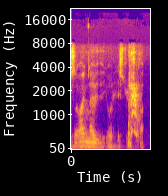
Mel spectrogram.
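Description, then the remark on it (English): A female dog barks somewhere in the background of a living room, its yaps partly buried under people talking into the microphone, with a steady low hum running underneath. “and if you hear the dog in the background, I'm really sorry, but I'm recording from my living room today, and she's a cunt.”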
